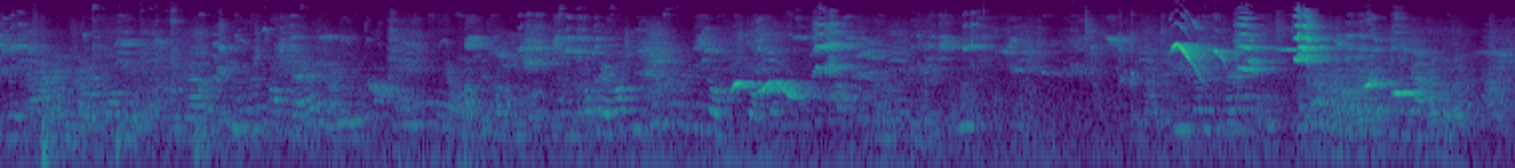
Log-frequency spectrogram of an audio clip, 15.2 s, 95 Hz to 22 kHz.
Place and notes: Bird shop 4-Animals, Rijswijk.
Birds -mainly parrots- singing, whistling and talking in a bird shop.
Rijswijk, The Netherlands, 16 April 2011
